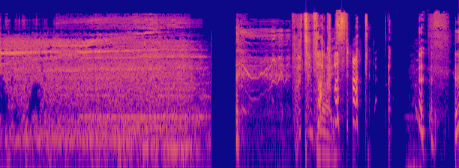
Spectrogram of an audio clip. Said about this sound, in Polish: To był dźwięk wypuszczonego powietrza przez doktora.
